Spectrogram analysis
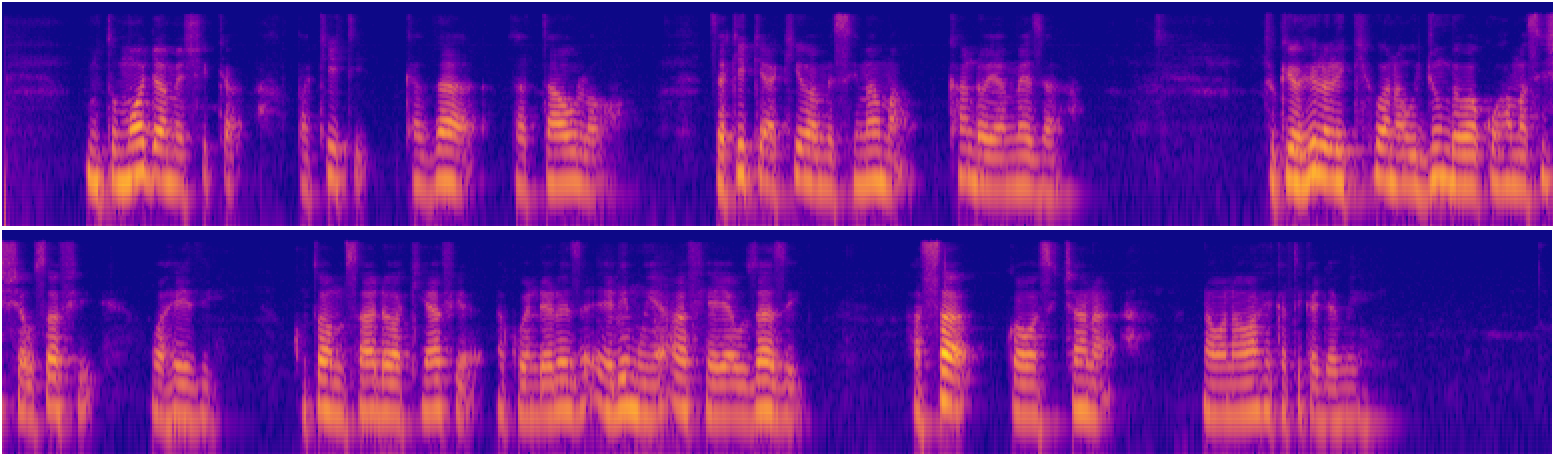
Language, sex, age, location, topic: Swahili, male, 25-35, Wajir, health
